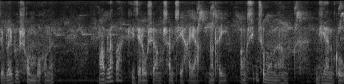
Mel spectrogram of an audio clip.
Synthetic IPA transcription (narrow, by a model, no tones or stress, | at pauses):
d̥eblajbɯsɔmbɔhɔnɯ | mablabaɡʰizeɾawsɯaŋsansehaja̰nɔtʰaj | b̥aŋsiŋsɔmɔŋnɯaŋdʱijankʰɯ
